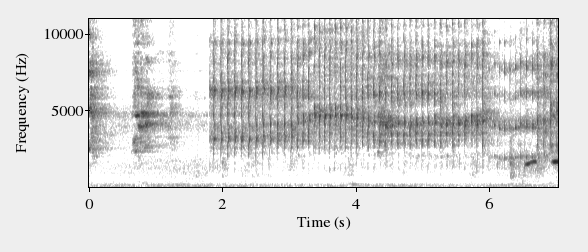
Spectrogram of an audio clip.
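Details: Inexperienced fighter lovebird tested with a ngekek lure. A few separate chirps lead into a sustained, fast, high chattering trill, which ends with short squeaky notes.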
